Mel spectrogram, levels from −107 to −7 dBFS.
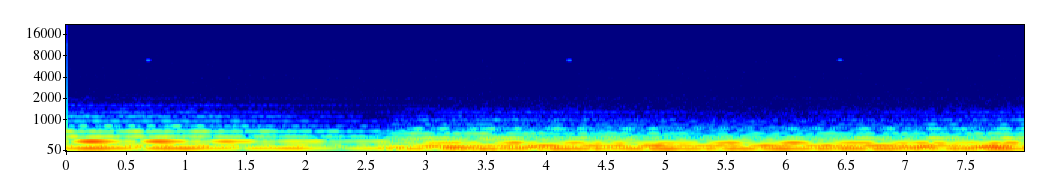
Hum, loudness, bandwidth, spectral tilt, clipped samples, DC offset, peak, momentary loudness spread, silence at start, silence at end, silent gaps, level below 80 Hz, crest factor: none; -35 LUFS; 1.2 kHz; -17 dB/octave; under 0.1%; under 0.1%; -20 dBFS; 9 LU; 0 s; 0 s; none; -68 dBFS; 14 dB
